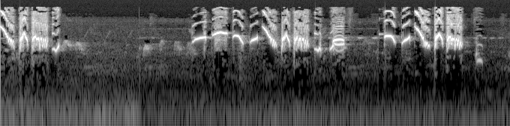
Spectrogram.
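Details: Oriental magpie-robin giving a forest-voice song for voice training and stirring up males. Three loud bursts of varied high phrases, each with downslurred whistles, buzzy trills and rapid notes, separated by quiet pauses.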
